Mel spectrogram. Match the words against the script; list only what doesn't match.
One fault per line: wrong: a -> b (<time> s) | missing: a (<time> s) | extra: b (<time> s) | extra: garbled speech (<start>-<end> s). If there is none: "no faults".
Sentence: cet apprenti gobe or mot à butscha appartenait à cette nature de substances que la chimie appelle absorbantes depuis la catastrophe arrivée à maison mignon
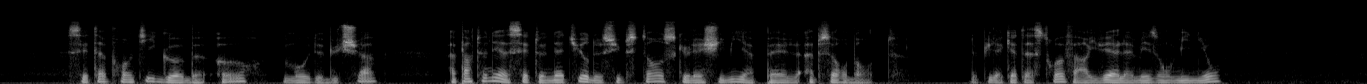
wrong: à -> de (3.1 s)
extra: la (11.2 s)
